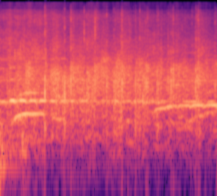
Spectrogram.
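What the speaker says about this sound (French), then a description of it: "Est-ce qu'on peut essayer de les applaudir?" Wedding guests applaud in a hall in Rennes, a steady, close wash of many hands clapping throughout, with some voices mixed in.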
